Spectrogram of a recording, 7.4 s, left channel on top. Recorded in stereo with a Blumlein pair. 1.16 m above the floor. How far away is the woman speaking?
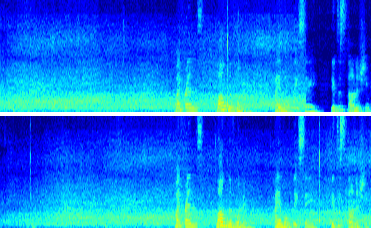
About 0.5 m.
